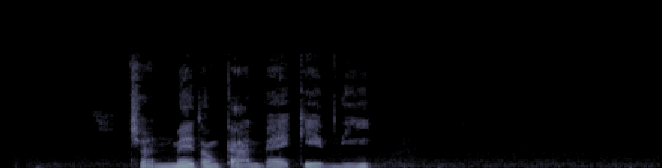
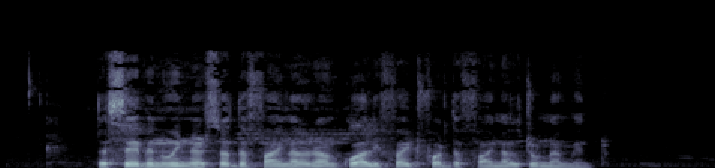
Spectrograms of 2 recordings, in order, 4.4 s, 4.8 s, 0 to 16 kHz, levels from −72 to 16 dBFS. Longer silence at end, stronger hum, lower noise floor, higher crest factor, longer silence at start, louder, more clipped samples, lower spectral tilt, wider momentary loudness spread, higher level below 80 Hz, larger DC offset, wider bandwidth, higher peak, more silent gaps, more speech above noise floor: first, 1.95 s vs 0.85 s; neither; about the same, -61 dBFS vs -61 dBFS; about the same, 22 dB vs 20 dB; first, 0.85 s vs 0.65 s; second, -28 LUFS vs -19 LUFS; neither; first, -5.5 dB/octave vs -4 dB/octave; about the same, 8 LU vs 9 LU; first, -56 dBFS vs -66 dBFS; neither; about the same, 11.5 kHz vs 11.5 kHz; second, -10 dBFS vs 0 dBFS; neither; second, 33 dB vs 42 dB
